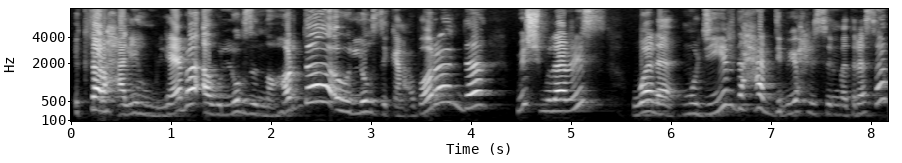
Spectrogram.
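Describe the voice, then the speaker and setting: A woman's voice: on the high side, very animated, fast talker. A woman with an Egyptian accent explaining a school lesson to young children, asking questions and answering them herself. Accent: Egyptian Arabic. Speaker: primary school teacher.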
